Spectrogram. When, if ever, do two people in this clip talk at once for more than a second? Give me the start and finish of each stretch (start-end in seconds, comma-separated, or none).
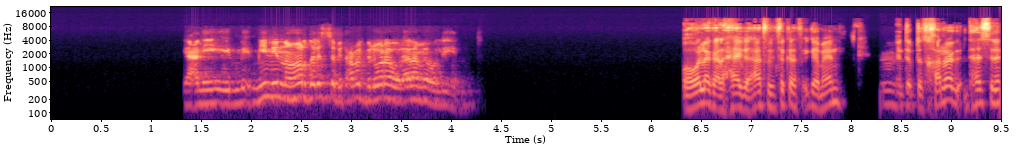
none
